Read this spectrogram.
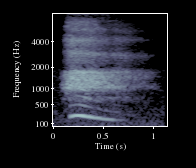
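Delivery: long loud voiced sigh out; demonstrated releasing sigh; audible sigh. Shown as a demonstration. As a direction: let the breath go with sound. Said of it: "let our breath out with a sigh and an audible".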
